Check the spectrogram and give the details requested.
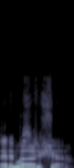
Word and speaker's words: Edinburgh: I mean, Edinburgh is not even spelled borough; it's spelled Berg. It's Edinburgh.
